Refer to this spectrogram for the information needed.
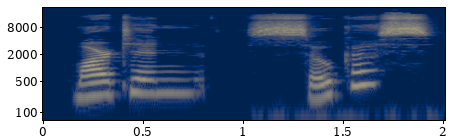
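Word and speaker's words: Csokas: Martin Sokas? – Yeah, I believe that's how you say that, yeah.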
